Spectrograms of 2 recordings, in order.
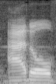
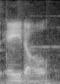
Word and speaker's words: Adol: we'll take it it's the same thing with the whole adult versus adol that we were pronouncing that wrong for two games amanda leo is probably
